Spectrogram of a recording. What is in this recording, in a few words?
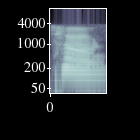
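"coeng4", Jyutping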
